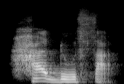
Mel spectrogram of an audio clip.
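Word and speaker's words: حدث: Fi'il madi tersebut ka'annahu seakan-akan dia gitu, hadusa wawako'a. Ini dibacanya hadusa.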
